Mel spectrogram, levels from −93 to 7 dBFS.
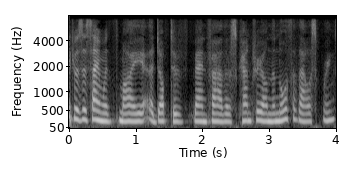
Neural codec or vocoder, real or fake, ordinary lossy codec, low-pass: codec, 16 kHz in and 24 kHz out, 0.9 kbps, LongCat-Audio-Codec, four codebook decoder; fake; MP3, 48 kbps; 7.2 kHz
